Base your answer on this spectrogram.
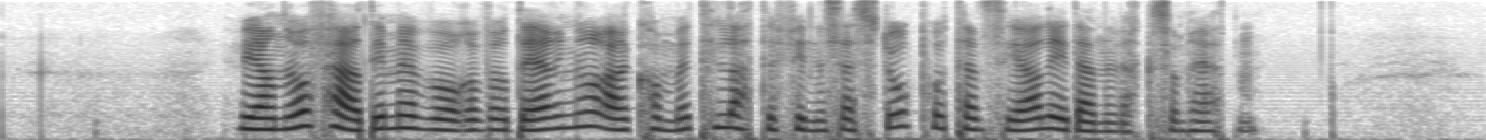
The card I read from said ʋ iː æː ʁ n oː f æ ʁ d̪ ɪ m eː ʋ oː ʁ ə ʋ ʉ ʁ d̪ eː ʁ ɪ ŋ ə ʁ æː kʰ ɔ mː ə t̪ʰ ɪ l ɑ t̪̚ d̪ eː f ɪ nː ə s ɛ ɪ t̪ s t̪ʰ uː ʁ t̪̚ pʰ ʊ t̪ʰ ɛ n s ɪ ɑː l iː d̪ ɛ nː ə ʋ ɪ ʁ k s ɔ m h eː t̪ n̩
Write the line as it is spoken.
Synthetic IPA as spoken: ʋ iː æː ʁ n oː f æ ʁ d̪ ɪ m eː ʋ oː ʁ ə ʋ ʉ ʁ d̪ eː ʁ ɪ ŋ ə ʁ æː kʰ ɔ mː ə t̪ʰ ɪ l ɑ t̪̚ d̪ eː f ɪ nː ə s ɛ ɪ t̪ s t̪ uː ʁ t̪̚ pʰ ʊ t̪ʰ ɛ n s ɪ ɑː l iː d̪ ɛ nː ə ʋ ɪ ʁ k s ɔ m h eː t̪ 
